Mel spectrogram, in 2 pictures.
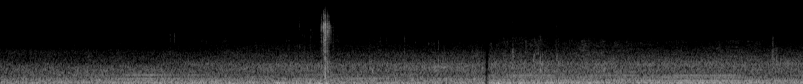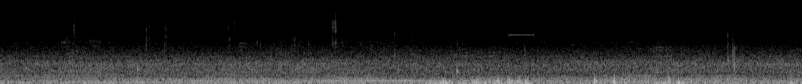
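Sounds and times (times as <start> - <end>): boat motor humming: 0.0 - 16.0
wind: 0.0 - 16.0
water noise: 1.7 - 12.8.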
